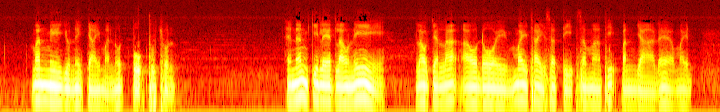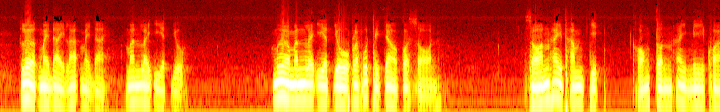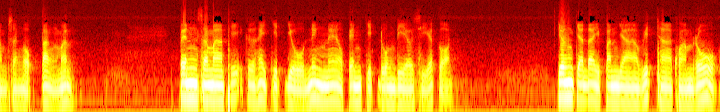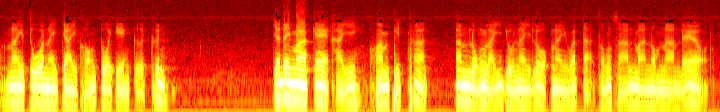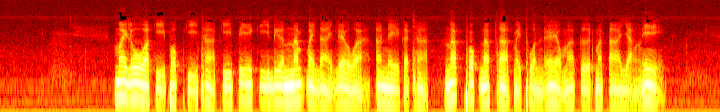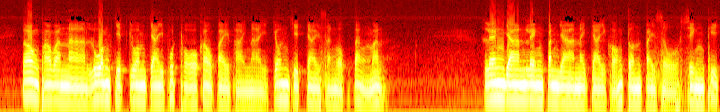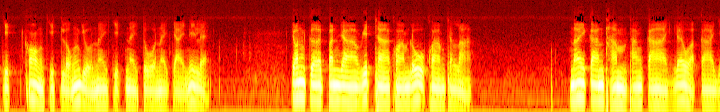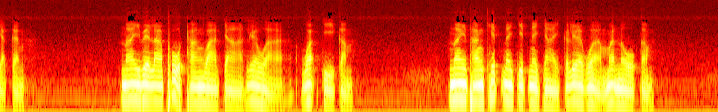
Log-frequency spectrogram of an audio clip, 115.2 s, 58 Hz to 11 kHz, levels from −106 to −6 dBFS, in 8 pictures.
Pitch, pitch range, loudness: 95 Hz, 85-105 Hz, -16 LUFS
